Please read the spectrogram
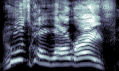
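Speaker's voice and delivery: shouting, pitch jumps high; outraged yell. Real, not acted. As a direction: yell it in disbelief. Outraged repeat about rice.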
